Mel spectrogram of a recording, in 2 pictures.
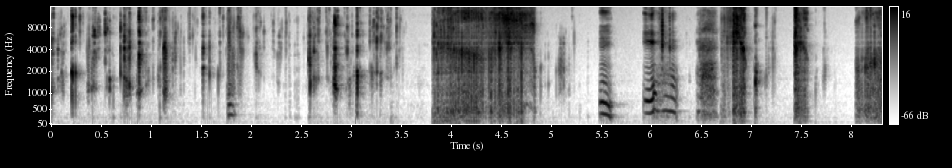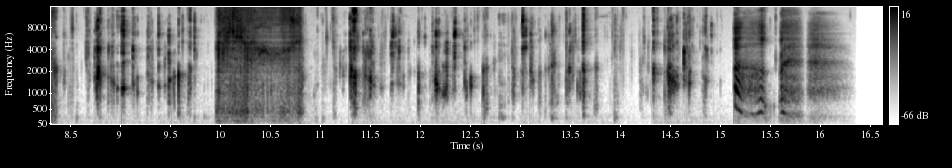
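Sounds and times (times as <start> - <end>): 
wet chewing and squelching of lumpy clotted milk in the mouth: 0.0 - 5.3, 6.0 - 16.0
hissing slurp: 3.8 - 5.0, 6.5 - 16.0.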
